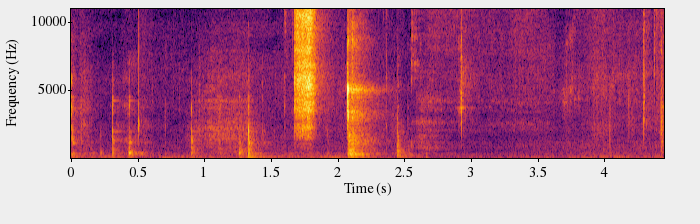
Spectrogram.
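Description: Crown cap being pried off a glass beer bottle: a few metallic clicks, then a short, nice little hiss of escaping carbonation as the seal breaks, followed by a knock.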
